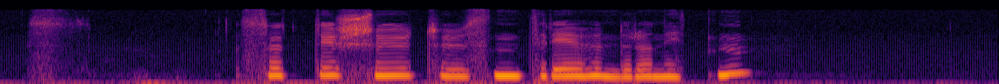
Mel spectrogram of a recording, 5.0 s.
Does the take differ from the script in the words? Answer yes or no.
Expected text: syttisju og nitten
yes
